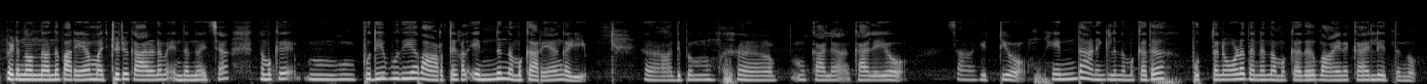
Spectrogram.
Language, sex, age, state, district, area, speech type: Malayalam, female, 30-45, Kerala, Idukki, rural, spontaneous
